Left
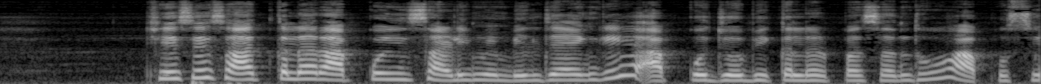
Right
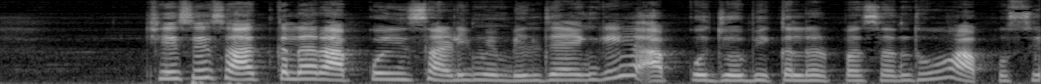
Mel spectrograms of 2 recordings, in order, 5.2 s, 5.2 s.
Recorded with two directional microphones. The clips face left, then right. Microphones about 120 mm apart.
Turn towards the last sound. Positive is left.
turn(degrees=30)  # may be behind; listen again after turning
